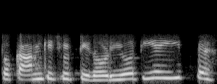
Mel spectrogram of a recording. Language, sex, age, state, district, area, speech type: Urdu, female, 60+, Uttar Pradesh, Rampur, urban, conversation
